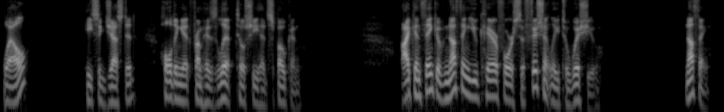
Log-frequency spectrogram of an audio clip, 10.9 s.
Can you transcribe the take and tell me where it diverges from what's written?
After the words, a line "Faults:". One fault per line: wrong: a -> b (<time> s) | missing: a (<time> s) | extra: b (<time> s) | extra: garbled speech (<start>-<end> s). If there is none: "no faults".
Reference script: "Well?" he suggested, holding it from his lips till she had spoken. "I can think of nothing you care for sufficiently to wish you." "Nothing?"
"Well?" he suggested, holding it from his lip till she had spoken. "I can think of nothing you care for sufficiently to wish you." "Nothing?"
Faults:
wrong: lips -> lip (3.2 s)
